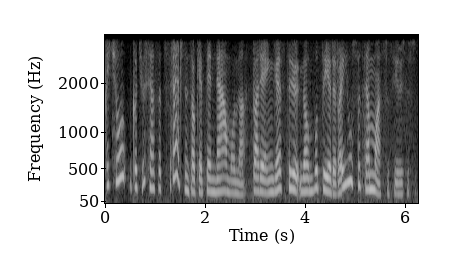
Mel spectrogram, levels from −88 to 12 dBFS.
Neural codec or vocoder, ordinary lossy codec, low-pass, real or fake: codec, 16 kHz in and 24 kHz out, 0.6 kbps, FocalCodec, streaming, 2048 codes; AAC, 32 kbps; 3.6 kHz; fake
